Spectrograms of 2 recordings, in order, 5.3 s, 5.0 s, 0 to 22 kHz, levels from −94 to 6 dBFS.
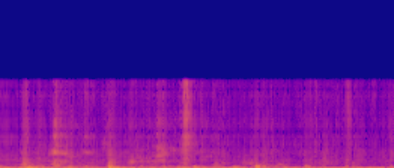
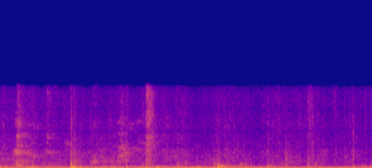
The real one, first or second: second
